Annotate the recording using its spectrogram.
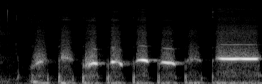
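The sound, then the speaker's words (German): A person whistles a cheerful little tune, a quick run of about eight bright notes ending on one longer held note, with no talking. “Ihr seid vollkommen gesund und frühstückt jetzt mit euren Lieben oder alleine und nehmt ein schönes Buch dazu in die Hand und ja, pfeift fröhlich ein Lied, irgendein Lied dabei.”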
